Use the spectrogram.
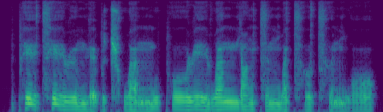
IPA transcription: pʰ e˥˧ ɪ̯ t͡sʰ e˥˧ ɪ̯ ɻ ɻ̩˥˩ n̪ ɥ ɛ̰˨˩ p i˦ ʈ͡ʂʰ w a̰˨˩ n m u˥˩ pʰ o˥ ʊ̯ ɻ e˥˩ ɪ̯ ɻ w a˥ n m j ɑ˥˩ ŋ t͡s ə˥ n m w ä˨ t͡sʰ ɤ˧˥ t͡sʰ ə̰˨˩ n m w ɔ˧˥

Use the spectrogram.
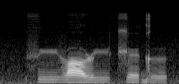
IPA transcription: f yː β ɑ ɭ yː t͡ʃ ø ɡ ɯ

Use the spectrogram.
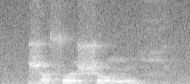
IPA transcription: ʐ ɔ s o ʂ o m ø ç

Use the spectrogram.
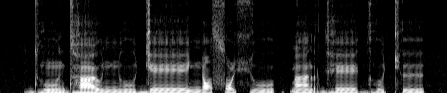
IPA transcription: dʱ ũ dʱ a u̯ ɲ u ɟ eː ɲ i sˤ u ç u | ɓ ã r ɡʱ eː ɡʱ u cʰ ɨ

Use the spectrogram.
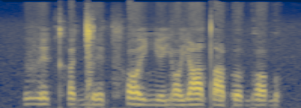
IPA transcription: v e kʰ ɐ ɡ͡ǀ e t͡sʰ ɔ ɪ̯ ʎ e j ɔ j ɐ tˤ o p o ɡ ɔ ɡ

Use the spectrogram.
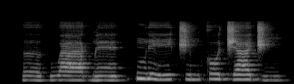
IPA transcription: ə˨ | w aː˨ ɡ͡b ɛ̃˨ | p ũ˦ ɾ eː˨˦ t͡ʃ e˧ m k ɔ˦ d͡ʒ aː˦ d͡ʒ i˨

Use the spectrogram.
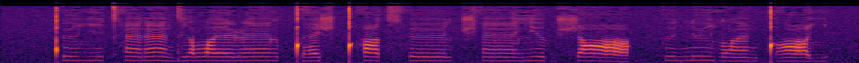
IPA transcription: ǃ ʉ ʎ i tʰ æ̃ ɾ æ̃ d i lˠ ɛː ɭ ɛ̃ː l ɡ͡ǃ æ ʃ ǃʰ ɑ t͡sʰ øː l t͡ʃʰ ɛ̃ː lʲ ɵ ɡ ʃ ɑ | k ʉ n ʉ ʎ lˠ æ̃ ɡ͡ǃ ɑ ʎ

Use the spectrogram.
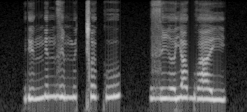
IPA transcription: ɾʲ ɵ ŋ e n z i m ʉ ǀ ɵ k u | z i ə̯ j a ɡʷ a j

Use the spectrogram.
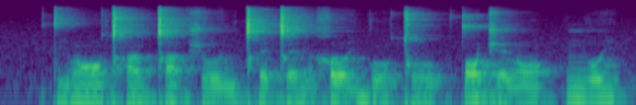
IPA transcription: t i˩ l ɔ̃ː˨ ǀʰ ã˨ u̯ ǀ ã˨ k ʃ ɤː˩ ɲ ǀʰ ɛ˩ ǀ ɛ˩ ɾ ĩ˦ χ ɤː˥ i̯ b oː˩ ǀ o˩ | t̪ ɔ˥ d͡ʒ ɛ˨ l ɔ̃˨ | ɲ o˥ i̯

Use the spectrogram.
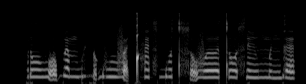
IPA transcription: ɾ oː β o̰ b æ m b i ɡ ɾ o̰ ɡ β u v æ̰ ǃʰ æ̃ s b o t s o̰ v əː t oː s ɾ ĩ v m ɪ ŋ ɡ ɛ

